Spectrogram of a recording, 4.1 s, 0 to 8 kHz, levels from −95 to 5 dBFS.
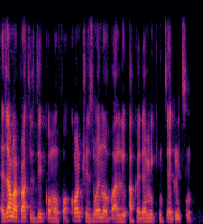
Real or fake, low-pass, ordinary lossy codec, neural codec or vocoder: fake; 7.2 kHz; none; codec, 16 kHz, 4 kbps, X-Codec, HuBERT features, trained on balanced general audio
